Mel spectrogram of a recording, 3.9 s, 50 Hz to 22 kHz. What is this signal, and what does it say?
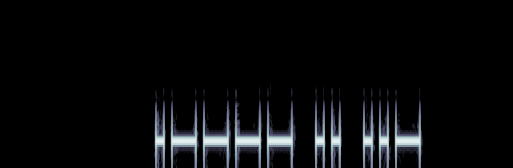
Morse code, heard as a keyed tone, about 20 wpm, 700 Hz. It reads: 1IU
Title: Three Challenging Letter-Number Combinations 20wpm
